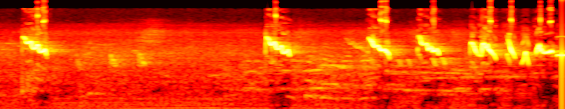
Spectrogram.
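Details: Lombok yellow white-eye (kecial kuning, pleci Lombok), used as a tutor and lure call to draw wild white-eyes. High, sharp, downslurred chirps: one near the start, then faint notes, then an uneven cluster of ciak-like chirps toward the end.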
